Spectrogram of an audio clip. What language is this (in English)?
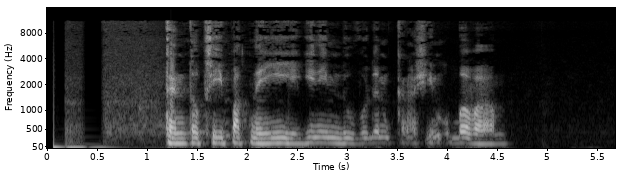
Czech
